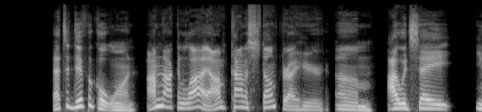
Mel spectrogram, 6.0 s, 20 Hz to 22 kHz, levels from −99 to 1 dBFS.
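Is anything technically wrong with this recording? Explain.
Yes. Between 3.19 and 4.07 s the speech shows repeated packet loss, giving it a robotic sound. Over this stretch, five short gaps occur in quick succession, the longest about 30 ms. Most of the lost audio is concealed by extending the preceding sound, about 80 ms in total, roughly 9% of the span, while about 20 ms is simply missing. The repeated patching makes the speech choppy, with small pieces dropped out.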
